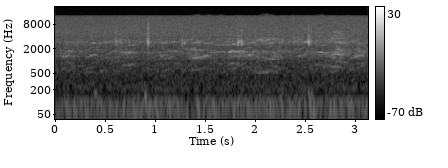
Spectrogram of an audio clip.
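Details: Flock of Canada geese circling a pond before landing on a gloomy, grey Boxing Day; scattered honking calls over a steady low rumble of background noise.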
